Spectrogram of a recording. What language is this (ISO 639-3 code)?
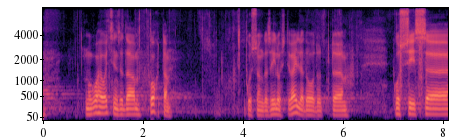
est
